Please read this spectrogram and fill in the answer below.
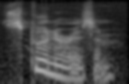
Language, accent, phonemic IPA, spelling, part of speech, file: English, US, /ˈspuː.nəɹˌɪ.zəm/, spoonerism, noun, En-us-spoonerism.ogg
- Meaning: A play on words on a phrase in which the initial (usually consonantal) sounds of two or more of the main words are transposed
